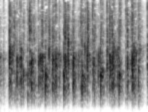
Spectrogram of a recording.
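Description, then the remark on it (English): A burst of applause cued as a sound effect: many hands clapping in a dense, continuous patter, fairly loud, with no voices over it. “I'm going to have to cue the applause. Can we cue the applause?”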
